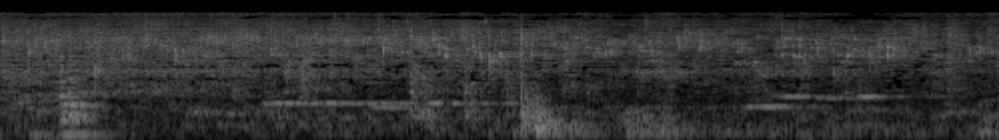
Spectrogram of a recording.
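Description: Sliced onions sizzling in hot oil in a frying pan as they are sautéed, a steady hiss, with a single knock of the wooden spatula against the pan about two and a half seconds in.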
